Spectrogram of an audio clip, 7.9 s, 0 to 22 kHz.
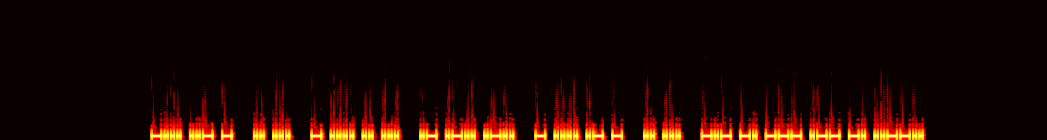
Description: Morse code, heard as a keyed tone, about 49 wpm, 700 Hz. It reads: BUT IS THIS ALL THAT IS KNOWN?
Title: Sentences from Top 600 Words 50wpm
